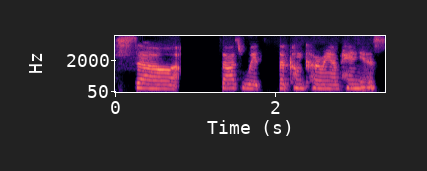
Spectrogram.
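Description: A woman with a Chinese accent has a bright, sharp tone, recorded with a dry, close sound and no echo. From China. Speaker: law student. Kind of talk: academic discussion.

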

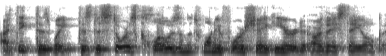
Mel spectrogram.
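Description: With an American accent, a man talks at a fairly quick pace, his voice showing vocal fry and very wide pitch swings. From New Jersey / New York City area. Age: 40s. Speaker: podcast host. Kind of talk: casual chat.

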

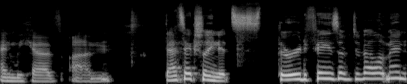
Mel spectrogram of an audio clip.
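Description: A woman with an unremarkable speaking voice and an American accent talks at a moderate pace with lively intonation, in a dry, close sound with no echo. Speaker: geographer and nonprofit founder. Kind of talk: interview. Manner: casual, many fillers.

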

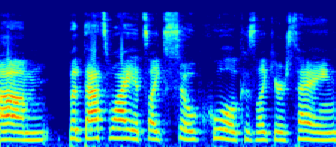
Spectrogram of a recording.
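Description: Her tone bright and sharp, a woman speaks at a medium pitch in a monotone, flat way at a moderate pace on a very clean recording with a silent background. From New Jersey. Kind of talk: casual interview chat.

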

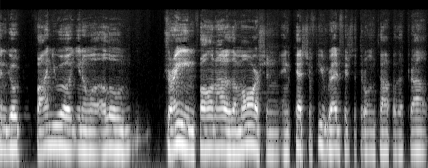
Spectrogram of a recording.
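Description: A man speaks with a south Louisiana accent. His voice has a dark, mellow tone. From St. Bernard Parish, Louisiana. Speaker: outdoor YouTuber. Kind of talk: casual chat.

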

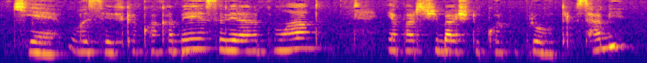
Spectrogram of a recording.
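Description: Noticeable background noise runs under a woman's calm, soothing voice. She speaks fairly slowly with fairly even intonation. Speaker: ASMR creator playing a chiropractor. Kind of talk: ASMR roleplay, soft guided chiropractic session with breathing cues; intimate close-mic whisper-style role-play with reassurance. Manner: soft-spoken, slow, calm and soothing; gentle, reassuring, explains each step and counts breaths.

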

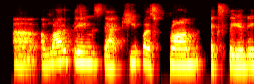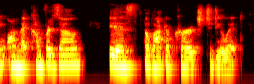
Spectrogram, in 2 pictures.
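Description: A woman with a fairly low pitch speaks at a fairly slow pace in a somewhat breathy voice. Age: 50s. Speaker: women's empowerment entrepreneur and author. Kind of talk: casual interview chat. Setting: remote call. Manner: animated.

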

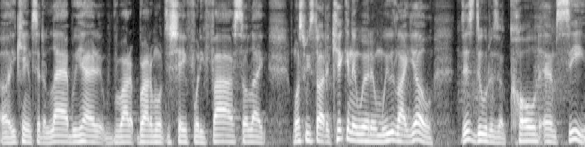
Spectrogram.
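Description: On a very clean recording with a silent background, a man with an unremarkable speaking voice talks at a fairly quick pace, medium pitch and ordinary pitch variation. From Massachusetts. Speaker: rapper. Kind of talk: casual interview. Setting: studio.

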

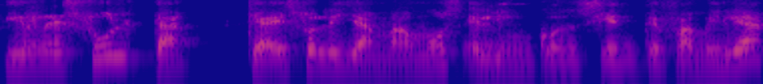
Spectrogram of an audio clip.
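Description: A man speaks at a fairly slow pace with a fairly high pitch and ordinary pitch variation. His tone is dark and mellow against a quiet background. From Mexico. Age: 50s. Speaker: family constellation therapist. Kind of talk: casual interview.

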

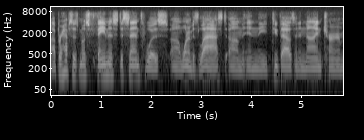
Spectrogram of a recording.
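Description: At a fairly slow pace, a man with an unremarkable speaking voice talks in a fairly low pitch with ordinary pitch variation. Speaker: Supreme Court reporter. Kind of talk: interview about a Supreme Court justice's legacy.

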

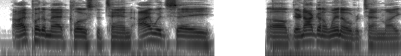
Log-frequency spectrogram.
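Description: A man of medium pitch talks in a normal speaking voice with fairly even intonation. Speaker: sports podcaster. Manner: talks at length.

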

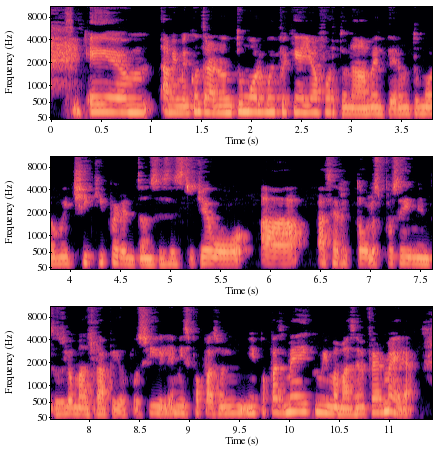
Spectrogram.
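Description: The speech runs at a very fast pace with hardly any pauses. Its intonation stays fairly even. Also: woman, medium pitch for a woman. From Colombia, Bucaramanga. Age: 30s. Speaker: singer-songwriter and radio announcer. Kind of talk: casual interview chat.

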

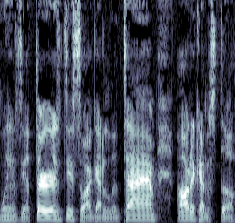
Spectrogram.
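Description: A man with a medium-pitched voice speaks at a very fast pace in an animated tone, on a very clean recording with a silent background. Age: 30s. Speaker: podcast host. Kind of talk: casual monologue, story time.

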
